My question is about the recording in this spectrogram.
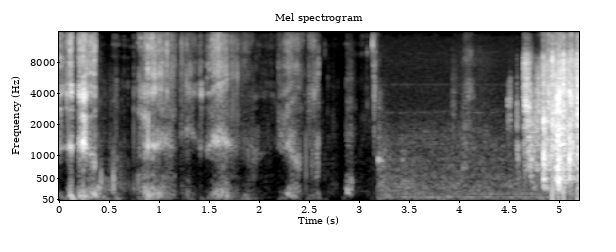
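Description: Plastic bread wrappers crinkling and crackling as packaged cream breads are handled: scattered short crackles at first, then a dense, louder run near the end.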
